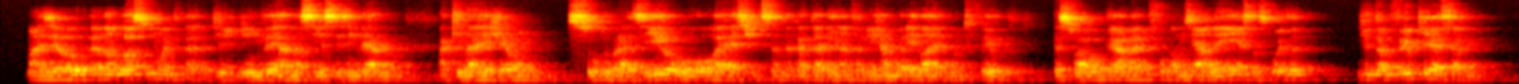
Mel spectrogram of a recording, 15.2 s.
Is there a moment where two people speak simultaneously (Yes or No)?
No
